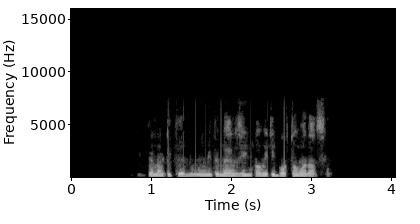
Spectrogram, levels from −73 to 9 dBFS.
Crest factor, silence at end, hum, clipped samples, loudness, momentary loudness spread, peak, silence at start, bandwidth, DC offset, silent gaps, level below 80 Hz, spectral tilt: 18 dB; 0.8 s; none; under 0.1%; -18 LUFS; 7 LU; -2 dBFS; 1 s; 7.6 kHz; under 0.1%; none; -50 dBFS; -7 dB/octave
